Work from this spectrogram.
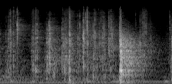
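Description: Scissors snip through a small plastic doll-accessory packet with a quick series of crisp, sharp cuts and rustles, ending in one louder snap, close up and alone.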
